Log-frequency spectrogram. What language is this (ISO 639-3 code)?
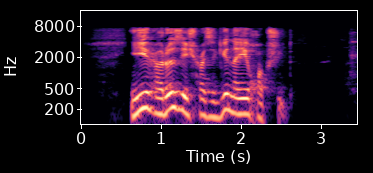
abk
